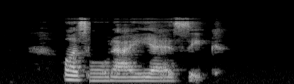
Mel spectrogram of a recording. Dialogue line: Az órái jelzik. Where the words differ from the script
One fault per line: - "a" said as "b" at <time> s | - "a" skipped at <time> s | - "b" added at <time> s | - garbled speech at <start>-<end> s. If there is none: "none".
none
